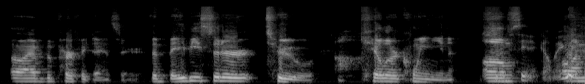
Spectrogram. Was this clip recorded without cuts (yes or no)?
no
